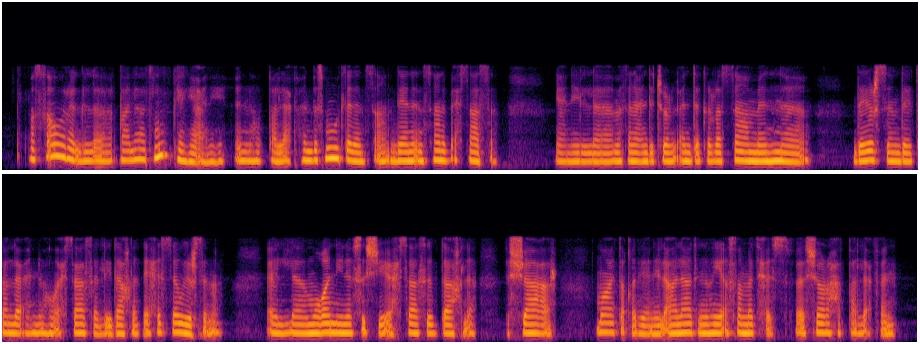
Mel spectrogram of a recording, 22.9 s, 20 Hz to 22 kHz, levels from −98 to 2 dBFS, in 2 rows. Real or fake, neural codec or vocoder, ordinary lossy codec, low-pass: fake; vocoder, 44.1 kHz, 80 mel bands, Vocos; none; 5.4 kHz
